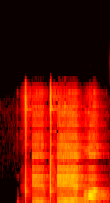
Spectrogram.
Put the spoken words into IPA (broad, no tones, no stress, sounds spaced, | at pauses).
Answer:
pʼ ɪː pʼ eː ʔ lˠ ə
